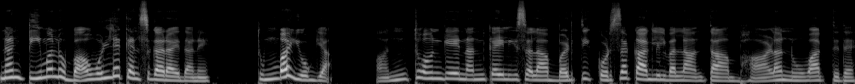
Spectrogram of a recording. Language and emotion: Kannada, sad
